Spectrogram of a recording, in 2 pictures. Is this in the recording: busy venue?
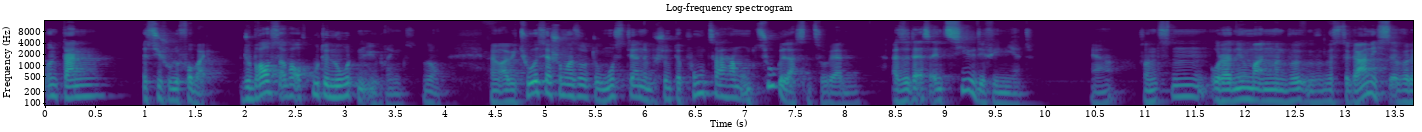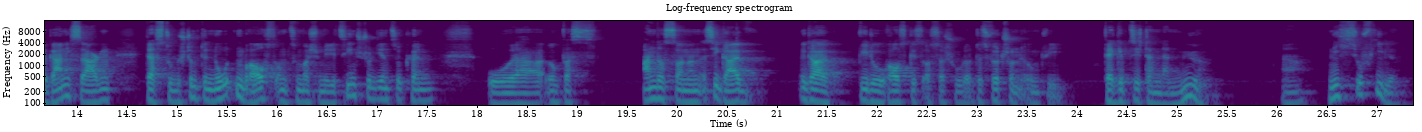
no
